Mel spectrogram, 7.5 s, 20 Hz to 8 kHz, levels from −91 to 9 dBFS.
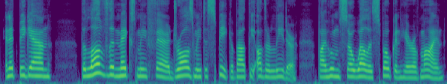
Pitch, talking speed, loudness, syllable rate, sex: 205 Hz, 210 wpm, -19 LUFS, 5.1 syllables/s, female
